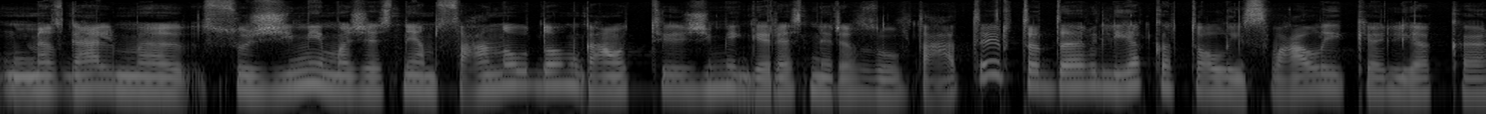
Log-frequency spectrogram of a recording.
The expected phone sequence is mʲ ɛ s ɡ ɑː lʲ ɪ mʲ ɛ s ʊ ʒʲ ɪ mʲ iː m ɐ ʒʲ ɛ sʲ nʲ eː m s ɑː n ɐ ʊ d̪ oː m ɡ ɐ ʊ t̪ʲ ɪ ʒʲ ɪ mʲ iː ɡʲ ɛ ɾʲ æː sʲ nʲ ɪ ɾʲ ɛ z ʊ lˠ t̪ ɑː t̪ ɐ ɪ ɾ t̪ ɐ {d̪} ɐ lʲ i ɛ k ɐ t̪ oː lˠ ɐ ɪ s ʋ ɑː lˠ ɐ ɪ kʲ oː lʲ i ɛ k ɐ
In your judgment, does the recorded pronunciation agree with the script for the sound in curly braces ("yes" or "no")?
yes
